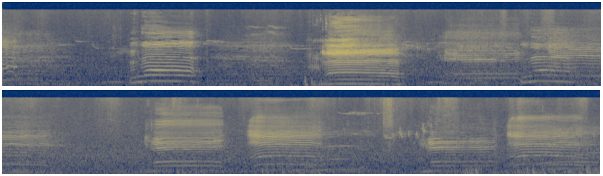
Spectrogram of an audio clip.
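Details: Sheep calling to each other in a sunny spring orchard in County Kilkenny, Ireland, ewes and lambs grazing together: separate quavering bleats every second or two, alternating lower ewe-like and higher thinner lamb-like voices.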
